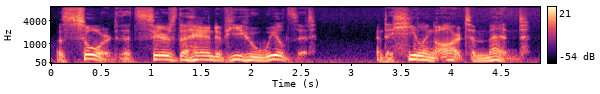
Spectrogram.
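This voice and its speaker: An actor playing a resolute resistance fighter in a video game, articulate and authoritative. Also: male voice, mid-range voice, very animated, unhurried, husky, heavily acted. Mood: concerned, wondering. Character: grave, resolute male resistance fighter leading his comrades. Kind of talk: dramatic video game voice acting.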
